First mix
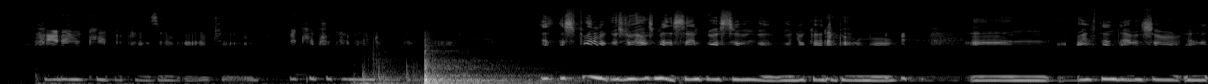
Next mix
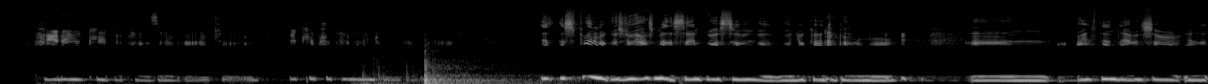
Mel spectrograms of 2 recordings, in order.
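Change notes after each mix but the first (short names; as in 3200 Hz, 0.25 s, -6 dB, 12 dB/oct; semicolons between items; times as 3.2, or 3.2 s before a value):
speech: add low shelf 160 Hz +4 dB; background -9.5 dB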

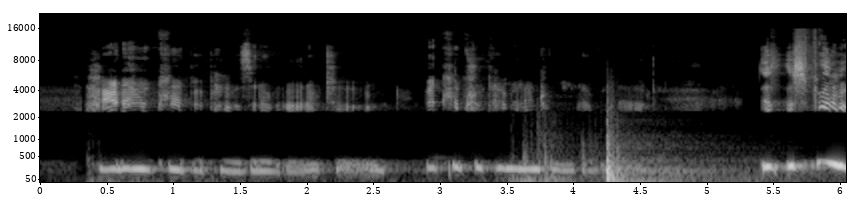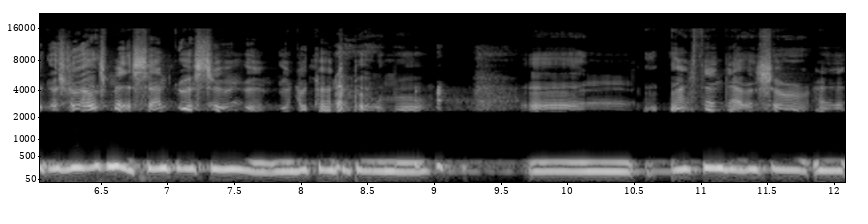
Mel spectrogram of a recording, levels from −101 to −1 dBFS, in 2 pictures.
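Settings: background: send -11.0 dB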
